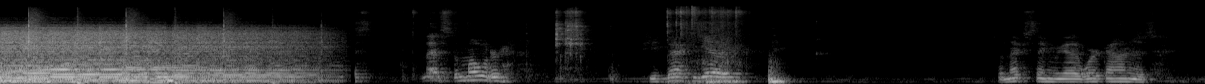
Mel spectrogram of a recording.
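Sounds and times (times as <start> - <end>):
metal tools clinking: 5.6 - 6.0, 6.7 - 7.5.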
